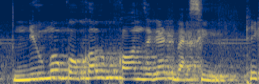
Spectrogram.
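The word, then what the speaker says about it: pneumococcal: इसकी नई वैक्सीन है न्यूमोकोकल कॉन्जुगेट वैक्सीन, ठीक है ना। पी कहने का मतलब पी साइलेंट है ना, न्यूमोकोकल कॉन्जुगेट वैक्सीन नाम करके इसकी वैक्सीन है, PCV वैक्सीन।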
